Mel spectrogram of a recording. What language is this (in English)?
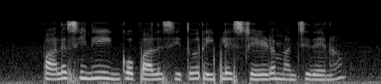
Telugu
